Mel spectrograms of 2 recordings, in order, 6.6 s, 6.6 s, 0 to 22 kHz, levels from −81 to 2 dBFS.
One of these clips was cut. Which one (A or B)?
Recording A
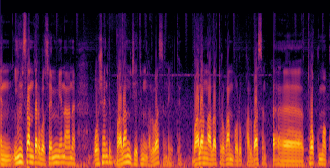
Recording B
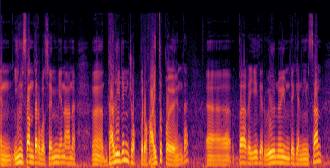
A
